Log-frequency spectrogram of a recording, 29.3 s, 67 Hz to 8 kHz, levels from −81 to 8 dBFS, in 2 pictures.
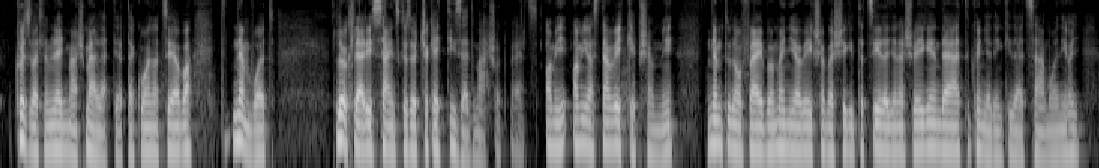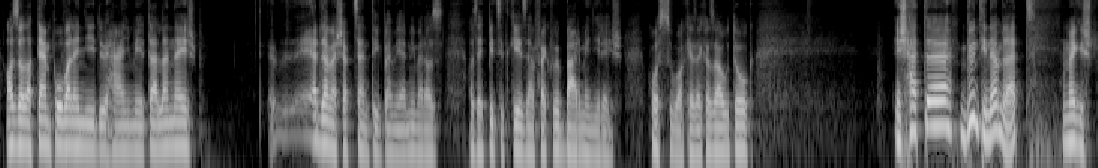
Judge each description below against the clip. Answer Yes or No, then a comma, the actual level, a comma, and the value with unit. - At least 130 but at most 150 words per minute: Yes, average, 140 wpm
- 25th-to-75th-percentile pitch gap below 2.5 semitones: No, average, 2.9 semitones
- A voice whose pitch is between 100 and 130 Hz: Yes, low, 115 Hz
